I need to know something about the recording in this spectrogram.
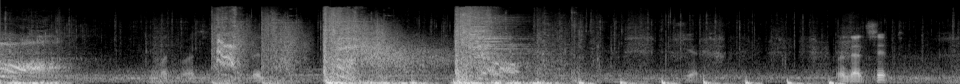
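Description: Gunshots fire loudly in sharp bursts.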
